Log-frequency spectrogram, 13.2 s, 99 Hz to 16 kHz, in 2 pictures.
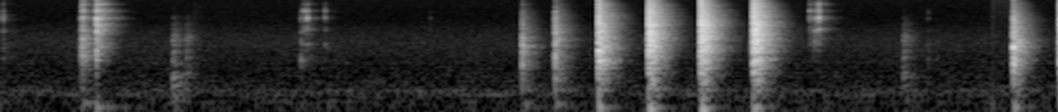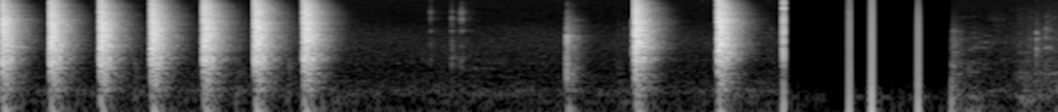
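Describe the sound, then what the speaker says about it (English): Sharp metallic taps of a screwdriver driven like a punch against the pins of a Smith and Wesson 1000 20 gauge shotgun, coming in quick bursts of four to eight close, loud strikes separated by short pauses, with no talking. "Take a screwdriver here and use it as a punch."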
